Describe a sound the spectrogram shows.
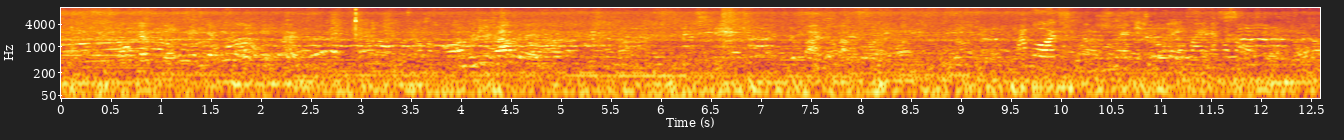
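A spoon and fork clink against a plate.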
